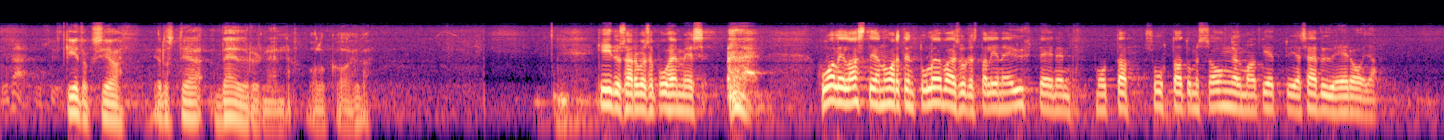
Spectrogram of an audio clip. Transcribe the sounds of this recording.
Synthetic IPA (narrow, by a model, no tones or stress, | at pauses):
kiːt̪oksiɑedust̪ɑjɑʋæyrynḛno̰lkɑ̰ːhyʋæ | kiːt̪osɑrʋojsɑpuhemːies | huolilɑst̪ejɑnuort̪ent̪uleʋɑisuːdest̪ɑlieneːyht̪einenmut̪ːɑsuht̪ˑɑˑwt̪umisːɑoŋːelmɑnt̪iet̪ːyjæsæʋyeɾojɑ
